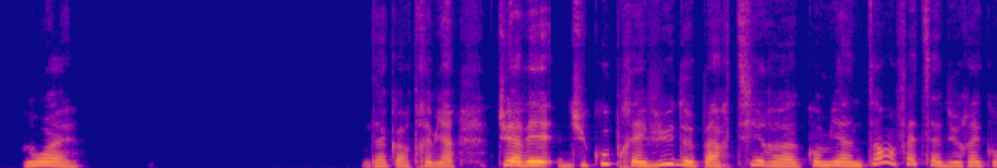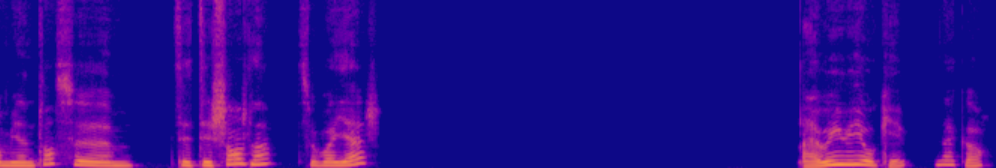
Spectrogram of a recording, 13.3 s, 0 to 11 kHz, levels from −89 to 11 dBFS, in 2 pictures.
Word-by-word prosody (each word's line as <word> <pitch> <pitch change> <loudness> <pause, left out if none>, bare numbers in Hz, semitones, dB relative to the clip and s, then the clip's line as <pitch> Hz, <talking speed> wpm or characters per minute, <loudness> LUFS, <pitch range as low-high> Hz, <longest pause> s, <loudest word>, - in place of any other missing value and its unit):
Ouais. 215 -7 +2 1.9
D'accord, 185 -1 -4
très 210 - -2
bien. 185 -2 -1 0.3
Tu 250 - +6
avais 230 -1 +9
du 200 +5 -7
coup 310 - +1
prévu 235 +3 +2
de 230 - +5
partir, 215 +2 -1
heu, 195 -2 +1
combien 220 +2 +1
de 205 - +1
temps 335 - -1
en - - -2
fait? 310 0 -6
Ca 235 - 0
durait 205 +1 -3
combien 210 -2 -3
de 205 - -4
temps 305 +6 -7
ce 235 -8 -3
mmh 205 0 -6 0.3
cet 220 -1 -5
échange 290 +8 -2
là, 290 +2 -3 0.2
ce - - -11
voyage? 225 +10 -3 2.8
Ah, 165 +2 -2
oui, 250 +6 +4
oui, 280 0 +2
OK. 230 -10 -3 0.3
D'accord. 250 -6 -9
220 Hz, 155 wpm, -22 LUFS, 205-250 Hz, 2.8 s, avais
